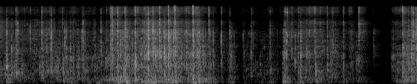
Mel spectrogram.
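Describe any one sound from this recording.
Paper rustles as a slice of pizza is lifted onto a plate.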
